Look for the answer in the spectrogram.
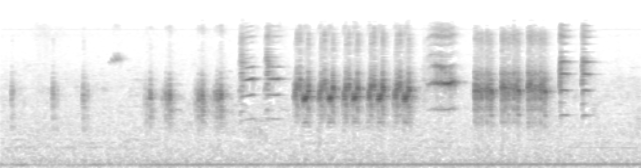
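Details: Great reed warbler at Bohdanečský rybník fishpond: soft spaced clicks lead into loud, harsh, rhythmic chattering with croaking doubled notes and a squeaky whistled phrase, about four units per second, over a faint low hum.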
